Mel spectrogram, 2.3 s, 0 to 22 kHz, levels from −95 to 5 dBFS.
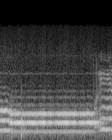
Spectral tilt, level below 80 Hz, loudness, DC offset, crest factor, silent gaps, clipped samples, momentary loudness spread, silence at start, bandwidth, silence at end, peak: -8 dB/octave; -58 dBFS; -19 LUFS; under 0.1%; 12 dB; none; under 0.1%; 2 LU; 0 s; 5.4 kHz; 0 s; -6 dBFS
